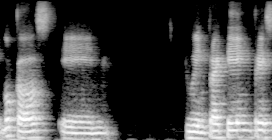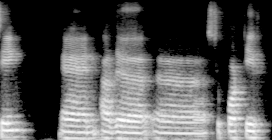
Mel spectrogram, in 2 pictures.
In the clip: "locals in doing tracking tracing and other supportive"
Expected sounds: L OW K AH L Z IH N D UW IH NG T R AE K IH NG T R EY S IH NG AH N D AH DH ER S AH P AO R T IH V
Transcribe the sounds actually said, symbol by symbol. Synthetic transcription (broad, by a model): L OW K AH L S IH N D UW IH NG T R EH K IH NG T R EY S IH NG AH N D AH ER S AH P AO R T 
